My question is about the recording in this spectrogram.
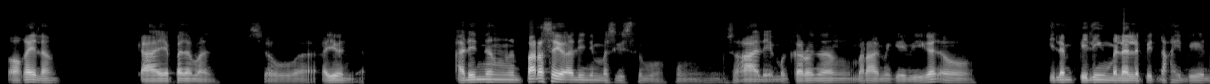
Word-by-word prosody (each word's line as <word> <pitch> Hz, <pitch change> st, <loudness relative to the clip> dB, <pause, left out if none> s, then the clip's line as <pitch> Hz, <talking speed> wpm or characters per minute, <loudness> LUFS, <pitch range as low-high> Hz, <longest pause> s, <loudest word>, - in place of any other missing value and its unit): Okey 115 Hz, +3 st, +5 dB
lang. 95 Hz, 0 st, -3 dB, 0.8 s
Kaya 85 Hz, +2 st, +3 dB
pa 90 Hz, -, +2 dB
naman. 85 Hz, -3 st, -2 dB, 0.3 s
So, 85 Hz, +1 st, -10 dB
ah, -, -, -11 dB
ayun, 95 Hz, -3 st, 0 dB
ah -, -, -21 dB, 0.9 s
alin 110 Hz, +3 st, +2 dB
ang 120 Hz, -1 st, 0 dB, 0.2 s
para 135 Hz, +5 st, +7 dB
sa'yo 115 Hz, -4 st, +6 dB
alin 110 Hz, -1 st, -3 dB
yung 100 Hz, -, -10 dB
mas 100 Hz, -, -6 dB
gusto 95 Hz, 0 st, -12 dB
mo 85 Hz, -1 st, -13 dB, 0.2 s
kung 85 Hz, +1 st, -19 dB
sakali -, -, 0 dB
magkaroon 90 Hz, +4 st, -2 dB
ng 90 Hz, 0 st, -1 dB
maraming 90 Hz, +1 st, -2 dB
kaibigan 85 Hz, +7 st, -2 dB
o 90 Hz, -3 st, -6 dB, 0.7 s
ilang 110 Hz, +1 st, 0 dB
piling 105 Hz, +2 st, 0 dB
malalapit 95 Hz, -1 st, +3 dB
na -, -, -7 dB
kaibigan 90 Hz, -1 st, -8 dB
90 Hz, 150 wpm, -23 LUFS, 85-105 Hz, 0.9 s, para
